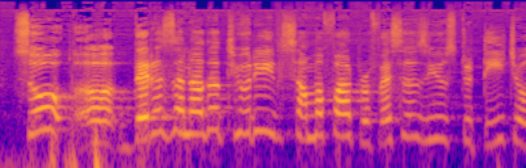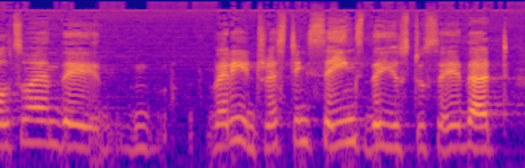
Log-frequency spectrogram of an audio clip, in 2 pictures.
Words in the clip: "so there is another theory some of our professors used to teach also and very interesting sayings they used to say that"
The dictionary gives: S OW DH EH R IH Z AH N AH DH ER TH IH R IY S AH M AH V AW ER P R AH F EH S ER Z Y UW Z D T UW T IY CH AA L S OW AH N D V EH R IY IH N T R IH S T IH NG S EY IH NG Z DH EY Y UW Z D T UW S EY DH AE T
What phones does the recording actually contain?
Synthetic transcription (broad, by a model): S OW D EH R IH Z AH N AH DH ER T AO R IY S AH M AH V AW ER P R AH F EH S ER Z Y UW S T UW T IY CH AA L S OW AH N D V EH R IY IH N T R IH S T IH NG S EY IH NG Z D EY Y UW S T UW S EY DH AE T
